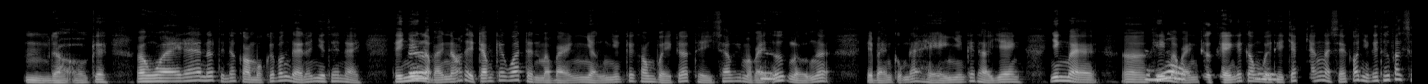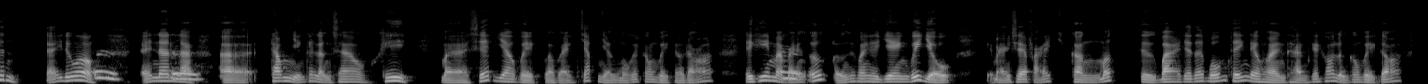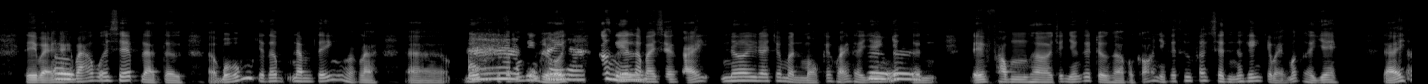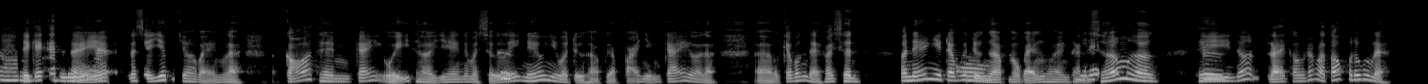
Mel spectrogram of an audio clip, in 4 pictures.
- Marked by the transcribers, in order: tapping; other background noise
- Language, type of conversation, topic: Vietnamese, advice, Làm thế nào để tôi ước lượng thời gian chính xác hơn và tránh trễ hạn?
